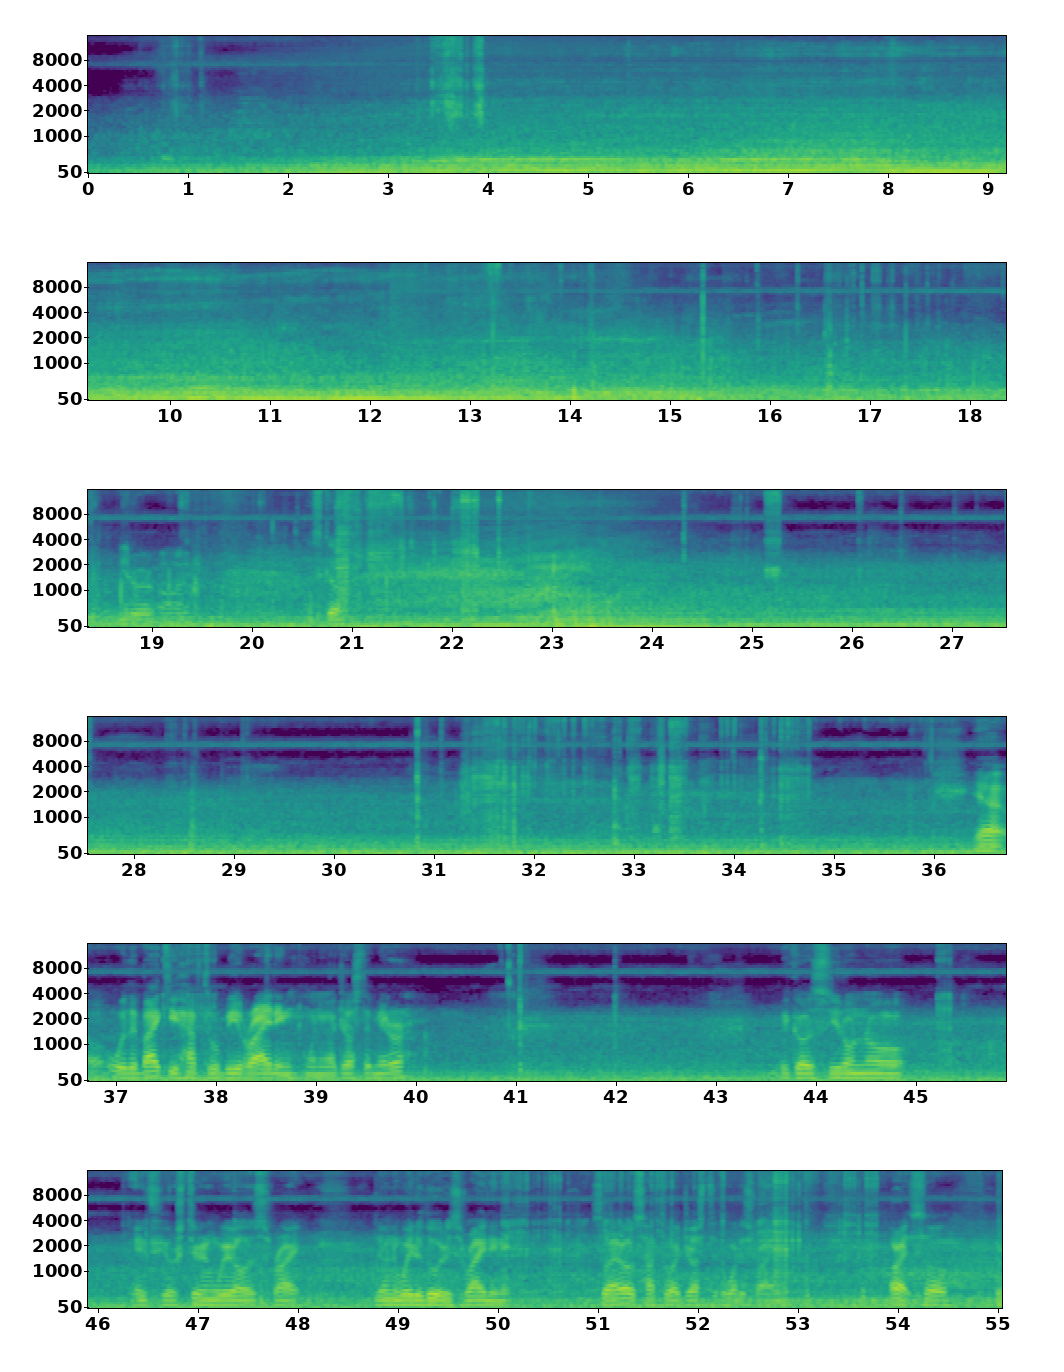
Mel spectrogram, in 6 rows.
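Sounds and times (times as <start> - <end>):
motor vehicle rumble: 0.0 - 55.0
car driving past: 2.0 - 17.2, 18.7 - 26.5
constant hum: 23.6 - 55.0.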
